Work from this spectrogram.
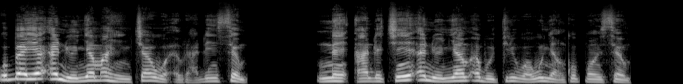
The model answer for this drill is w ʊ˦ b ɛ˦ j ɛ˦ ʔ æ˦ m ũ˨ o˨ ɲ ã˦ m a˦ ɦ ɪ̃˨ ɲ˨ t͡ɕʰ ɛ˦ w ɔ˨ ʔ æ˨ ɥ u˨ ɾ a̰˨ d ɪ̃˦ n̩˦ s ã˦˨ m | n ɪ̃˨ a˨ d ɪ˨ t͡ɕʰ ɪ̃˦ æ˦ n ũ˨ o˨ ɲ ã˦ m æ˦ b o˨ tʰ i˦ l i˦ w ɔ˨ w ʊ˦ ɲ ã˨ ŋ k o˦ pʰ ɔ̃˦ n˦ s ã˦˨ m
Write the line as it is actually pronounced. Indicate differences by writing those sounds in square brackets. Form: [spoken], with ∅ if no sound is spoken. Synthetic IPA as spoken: w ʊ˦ b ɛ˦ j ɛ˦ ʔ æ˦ [n] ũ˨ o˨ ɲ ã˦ m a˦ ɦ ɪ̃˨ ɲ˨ t͡ɕʰ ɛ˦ w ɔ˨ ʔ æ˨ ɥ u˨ ɾ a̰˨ d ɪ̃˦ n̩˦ s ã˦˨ m | n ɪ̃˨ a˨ d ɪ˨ t͡ɕʰ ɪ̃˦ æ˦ n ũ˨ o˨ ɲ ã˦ m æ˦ b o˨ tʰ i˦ [ɾ] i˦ w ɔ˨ w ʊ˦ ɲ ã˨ ŋ k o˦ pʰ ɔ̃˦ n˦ s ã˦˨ m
